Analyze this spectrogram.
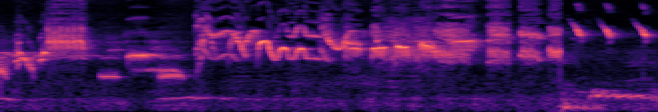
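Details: Once skittish, now tame Asian pied starling in full song: warbling, wavering whistles and buzzy notes run together, ending in a few sharp downslurred chirps.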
